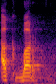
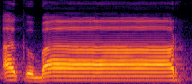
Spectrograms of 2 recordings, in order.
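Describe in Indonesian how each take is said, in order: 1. Vokal setelah b dibuat pendek. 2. Vokal setelah b dipanjangkan.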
